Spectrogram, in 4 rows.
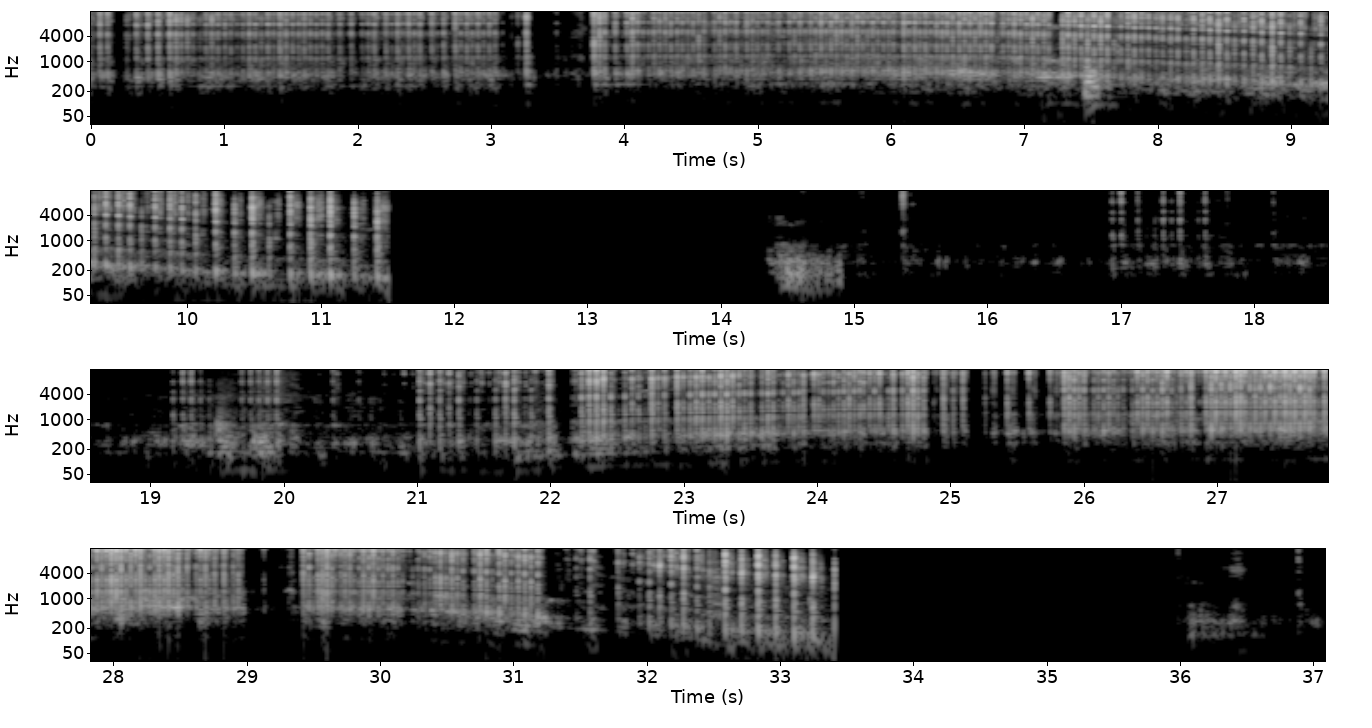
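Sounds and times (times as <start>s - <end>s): palette knife scraping paint: 8.7s - 11.6s, 19.6s - 33.4s.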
